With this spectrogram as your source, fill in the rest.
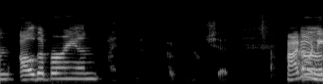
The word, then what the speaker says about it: Aldebaran: I should know how to pronounce this one, but I don't. It's Aldebaran, okay. Aldebaran.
